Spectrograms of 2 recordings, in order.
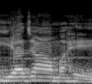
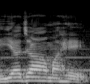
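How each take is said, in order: The two takes are said the same way.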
